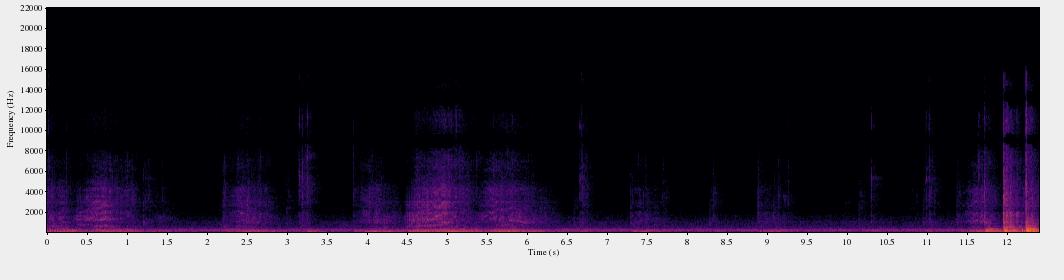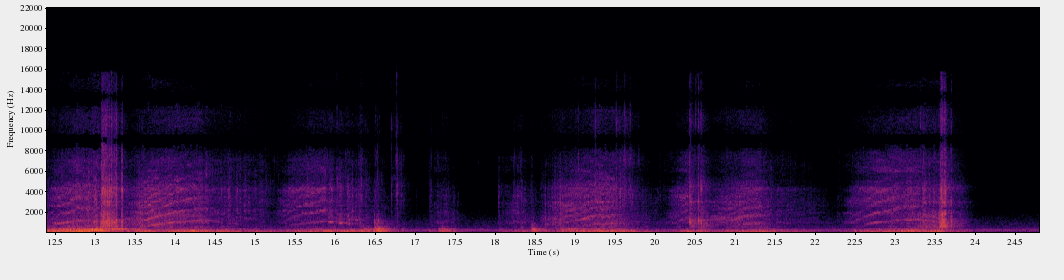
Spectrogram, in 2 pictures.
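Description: A toy car's electric motor whines and revs up and down.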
